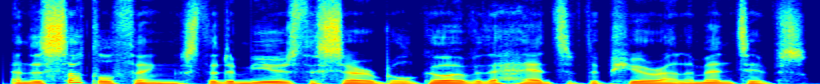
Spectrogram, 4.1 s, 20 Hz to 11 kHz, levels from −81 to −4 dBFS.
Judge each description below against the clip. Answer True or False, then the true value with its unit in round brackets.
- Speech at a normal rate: False (235 wpm)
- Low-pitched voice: True (110 Hz)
